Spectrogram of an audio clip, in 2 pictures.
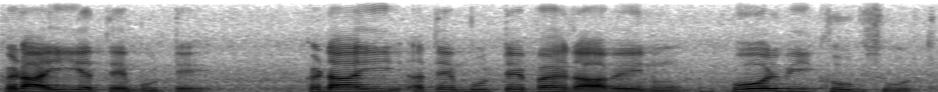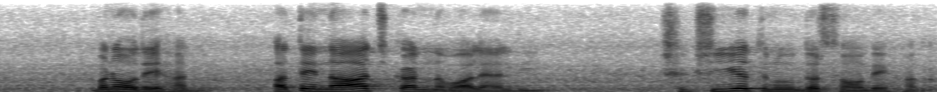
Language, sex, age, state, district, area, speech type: Punjabi, male, 45-60, Punjab, Barnala, rural, spontaneous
